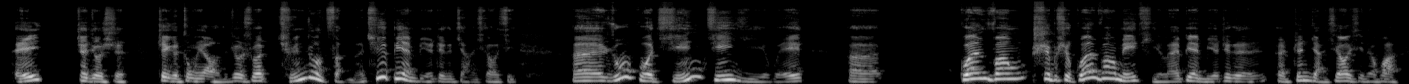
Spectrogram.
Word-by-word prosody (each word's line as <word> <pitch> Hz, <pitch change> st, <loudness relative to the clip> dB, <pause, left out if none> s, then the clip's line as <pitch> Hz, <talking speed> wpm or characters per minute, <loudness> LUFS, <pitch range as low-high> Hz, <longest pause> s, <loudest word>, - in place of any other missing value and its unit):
哎， -, -, +5 dB, 0.5 s
这 165 Hz, -2 st, -1 dB
就 140 Hz, -2 st, -1 dB
是 115 Hz, -1 st, -7 dB, 0.3 s
这 175 Hz, -, +2 dB
个 140 Hz, -, -2 dB
重 140 Hz, +2 st, -6 dB
要 125 Hz, -4 st, -6 dB
的。 110 Hz, -, -15 dB
就 155 Hz, +5 st, -4 dB
是 130 Hz, -, -8 dB
说 170 Hz, +4 st, +1 dB
群 190 Hz, -, +1 dB
众 275 Hz, -8 st, +4 dB
怎 -, -, -8 dB
么 110 Hz, +6 st, -16 dB
去 325 Hz, -, +4 dB
辨 250 Hz, -, +2 dB
别 130 Hz, -2 st, -15 dB
这 135 Hz, 0 st, -11 dB
个 125 Hz, -, -15 dB
假 115 Hz, -1 st, -17 dB
消 115 Hz, +2 st, -13 dB
息。 110 Hz, 0 st, -13 dB, 0.6 s
呃， 170 Hz, +1 st, 0 dB
如 215 Hz, -, +2 dB
果 165 Hz, -, +2 dB
仅 140 Hz, +4 st, -1 dB, 0.2 s
仅 210 Hz, -2 st, +5 dB
以 120 Hz, -4 st, -15 dB
为， 140 Hz, +7 st, -5 dB, 0.4 s
呃， 125 Hz, -2 st, -9 dB, 0.8 s
官 265 Hz, +5 st, +7 dB
方 255 Hz, +3 st, +3 dB
是 250 Hz, -, +1 dB
不 200 Hz, -, -2 dB
是 195 Hz, +1 st, 0 dB
官 275 Hz, +7 st, +2 dB
方 265 Hz, -2 st, +3 dB
媒 180 Hz, -3 st, +1 dB
体 120 Hz, -9 st, -13 dB
来 125 Hz, +2 st, -9 dB
辨 145 Hz, -1 st, -3 dB
别 130 Hz, +1 st, -10 dB
这 160 Hz, +1 st, -7 dB
个， 135 Hz, -3 st, -7 dB, 0.2 s
呃， 135 Hz, -3 st, -9 dB
真 180 Hz, +10 st, -3 dB
假 115 Hz, -10 st, -7 dB
消 160 Hz, +8 st, -2 dB
息 135 Hz, 0 st, -14 dB
的 125 Hz, -1 st, -14 dB
话， 120 Hz, +1 st, -8 dB
150 Hz, 225 characters per minute, -24 LUFS, 125-200 Hz, 0.8 s, 官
